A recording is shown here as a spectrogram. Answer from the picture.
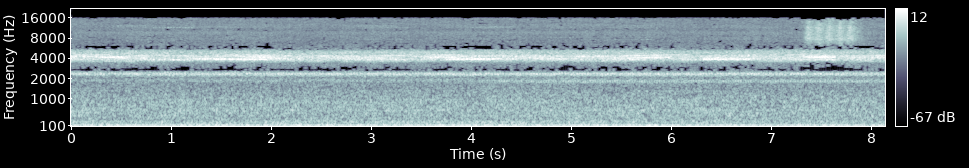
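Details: Autumn cricket chorus at night, Blue Ridge Mountains, uphill from a gentle stream, stereo: unbroken shrill trills in steady bands, a short very high pulsed buzz near the end, over a low drone and rushing wash.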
